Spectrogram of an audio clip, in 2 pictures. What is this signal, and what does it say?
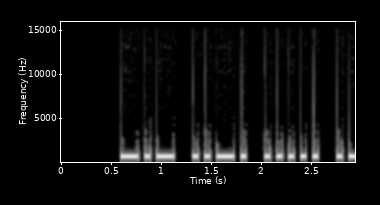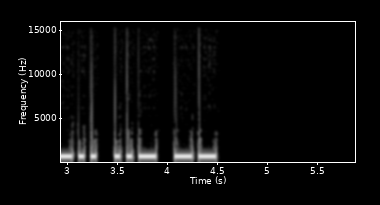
Morse code, heard as a keyed tone, about 20 wpm, 700 Hz. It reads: KF5LUM
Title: USA Call Signs Repeated 2x 20wpm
